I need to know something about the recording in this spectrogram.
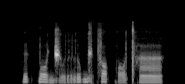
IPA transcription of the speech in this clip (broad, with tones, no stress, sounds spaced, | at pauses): ɪ˦ k͡p o˦˨ d͡ʒ u˨ r u˦ ɡ ɪ˦ t͡s ɔ˦ k ɔ˨ tʰ ã˦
